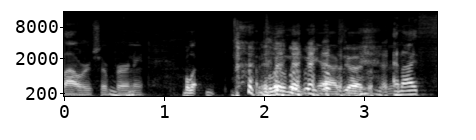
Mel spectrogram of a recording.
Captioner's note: background laughter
